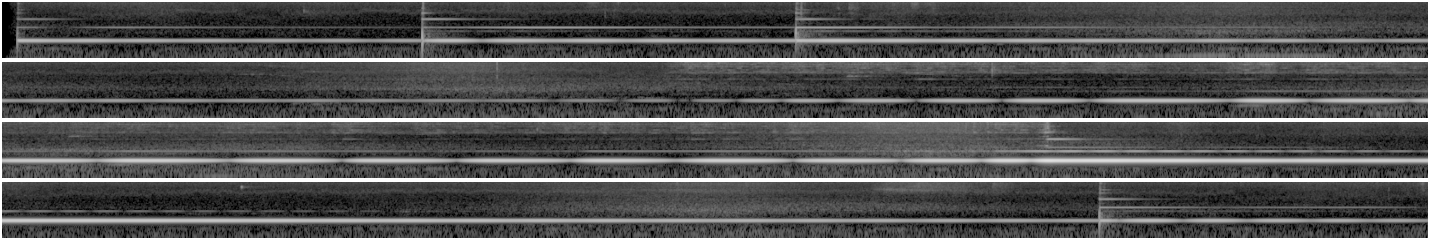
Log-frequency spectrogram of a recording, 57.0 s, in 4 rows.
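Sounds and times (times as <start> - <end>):
crystal singing bowls ringing: 0.0 - 57.0.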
